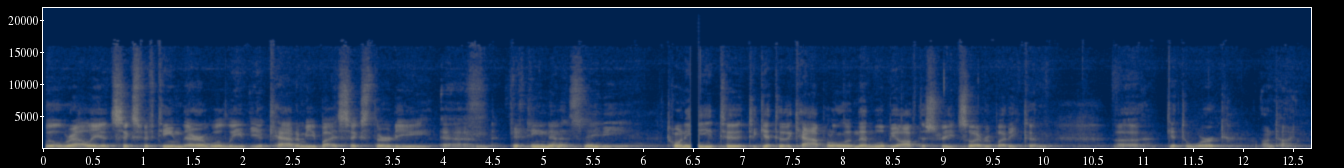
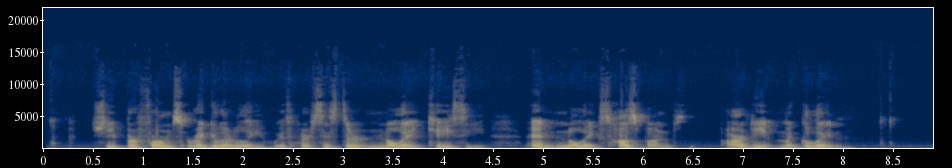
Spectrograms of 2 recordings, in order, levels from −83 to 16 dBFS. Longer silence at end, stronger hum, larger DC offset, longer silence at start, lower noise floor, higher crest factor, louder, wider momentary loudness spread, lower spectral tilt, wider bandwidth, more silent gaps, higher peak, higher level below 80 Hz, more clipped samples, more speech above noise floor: second, 0.1 s vs 0.85 s; neither; neither; second, 0 s vs 0.5 s; about the same, -49 dBFS vs -52 dBFS; about the same, 16 dB vs 16 dB; second, -25 LUFS vs -17 LUFS; about the same, 14 LU vs 12 LU; second, -3.5 dB/octave vs -6.5 dB/octave; first, 16.5 kHz vs 10.5 kHz; neither; second, -8 dBFS vs -2 dBFS; second, -82 dBFS vs -58 dBFS; neither; second, 25 dB vs 35 dB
